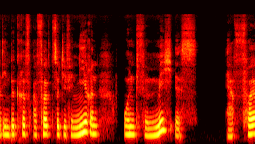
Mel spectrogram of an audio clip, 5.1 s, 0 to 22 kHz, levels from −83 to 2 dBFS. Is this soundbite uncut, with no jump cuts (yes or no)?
yes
